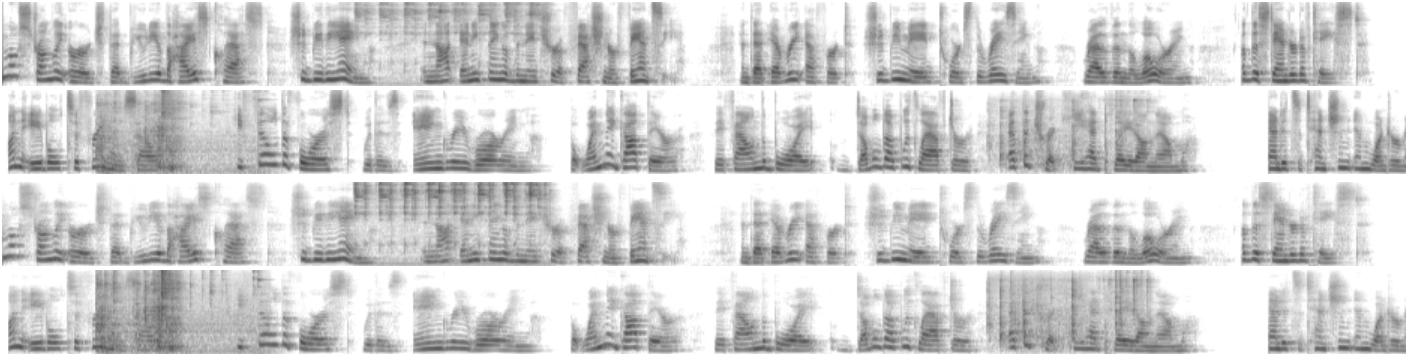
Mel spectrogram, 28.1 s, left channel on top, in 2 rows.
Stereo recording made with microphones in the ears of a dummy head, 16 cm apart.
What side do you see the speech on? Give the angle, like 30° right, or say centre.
70° left.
